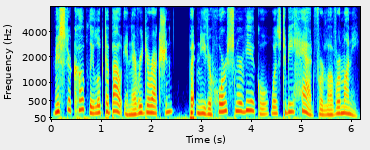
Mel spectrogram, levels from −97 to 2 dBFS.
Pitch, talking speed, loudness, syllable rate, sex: 175 Hz, 195 wpm, -20 LUFS, 5.7 syllables/s, male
